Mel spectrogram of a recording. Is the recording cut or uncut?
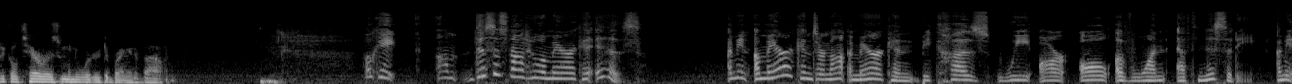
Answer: cut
